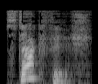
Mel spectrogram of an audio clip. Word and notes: stockfish: British English

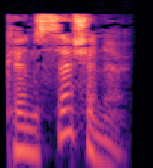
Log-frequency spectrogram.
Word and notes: concessioner: British English

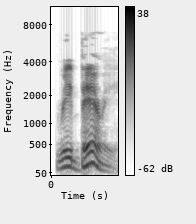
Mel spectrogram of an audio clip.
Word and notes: rebury: British English

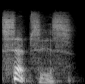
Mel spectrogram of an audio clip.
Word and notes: sepsis: British English

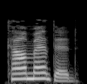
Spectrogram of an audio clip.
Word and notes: commented: British English

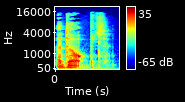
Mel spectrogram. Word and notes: adopt: British English

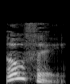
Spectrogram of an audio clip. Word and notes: ofay: British English

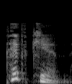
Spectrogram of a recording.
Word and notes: pipkin: British English

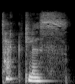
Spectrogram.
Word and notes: tactless: British English

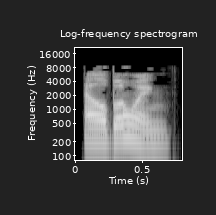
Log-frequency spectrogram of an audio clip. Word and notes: elbowing: British English

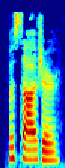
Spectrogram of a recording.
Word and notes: massager: British English

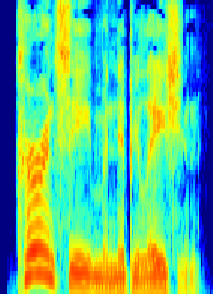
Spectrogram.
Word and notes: currency manipulation: American English

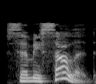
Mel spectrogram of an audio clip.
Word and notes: semisolid: British English

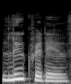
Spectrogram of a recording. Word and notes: lucrative: American English

